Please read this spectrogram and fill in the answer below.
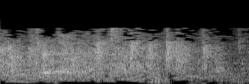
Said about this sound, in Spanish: ¿Qué aplaude?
